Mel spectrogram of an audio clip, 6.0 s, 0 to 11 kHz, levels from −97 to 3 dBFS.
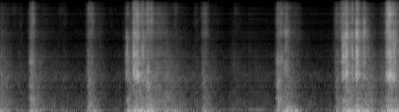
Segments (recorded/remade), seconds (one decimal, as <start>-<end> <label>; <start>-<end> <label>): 0.0-6.0 remade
